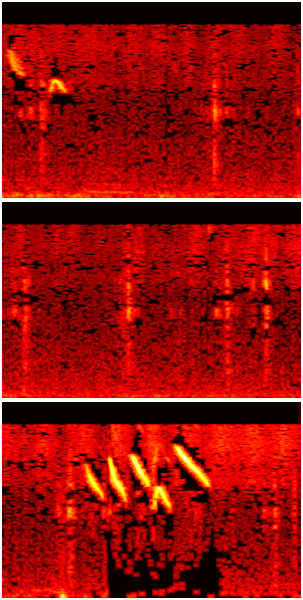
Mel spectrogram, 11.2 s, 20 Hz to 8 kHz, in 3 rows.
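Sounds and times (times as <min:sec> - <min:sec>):
Green-winged saltator song of strong downward-slurred whistles: 0:00.0 - 0:00.9, 0:08.5 - 0:10.2.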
